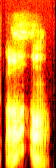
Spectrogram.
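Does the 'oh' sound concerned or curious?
curious. It sounds curious, with a high pitch. The listener is interested and wants to hear more. "But curious, like, oh, more high pitch"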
